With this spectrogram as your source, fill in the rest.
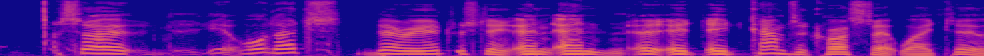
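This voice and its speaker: On a very clean recording with a silent background and a dry, close sound with no echo, a man with an Australian accent speaks fairly quickly at a fairly high pitch. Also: very wide pitch swings. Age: 70s. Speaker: radio host. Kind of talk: casual interview. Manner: halting.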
